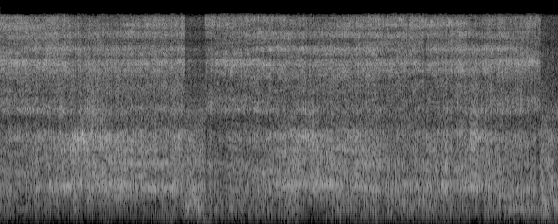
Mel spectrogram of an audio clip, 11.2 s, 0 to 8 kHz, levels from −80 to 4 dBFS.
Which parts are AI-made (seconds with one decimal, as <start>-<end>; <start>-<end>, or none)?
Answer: 0.9-2.0; 3.4-4.3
